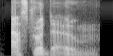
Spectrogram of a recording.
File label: "astrodome", British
